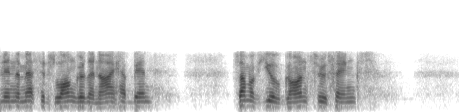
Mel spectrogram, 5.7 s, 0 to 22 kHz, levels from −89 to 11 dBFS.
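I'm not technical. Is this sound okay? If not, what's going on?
No. For the whole clip, the speech passes through the Speex codec at a very low quality setting, so the voice sounds hoarse and noisy. It is also muffled, with nothing above about 3.8 kHz. Unlike a plain phone line, which sounds thin but clean, the voice itself is roughened here.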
